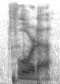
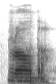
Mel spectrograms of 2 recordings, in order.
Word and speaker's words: Florida: Florida Florida not quite so it's just fla it's kind of silly but that's how we pronounce it Florida Florida yeah Florida Florida perfect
